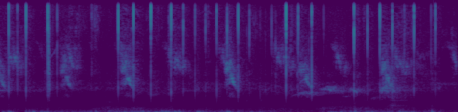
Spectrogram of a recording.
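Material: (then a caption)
Concrete. Fingertips and long nails tap and scratch along the solid concrete cylinder tops of a concrete palisade garden border, making a quick run of sharp, bright clicks and scrapes. Birds chirp in the background over a steady low outdoor rumble.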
